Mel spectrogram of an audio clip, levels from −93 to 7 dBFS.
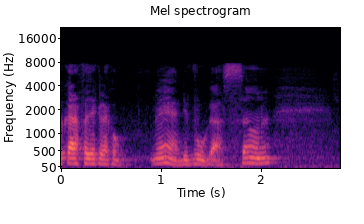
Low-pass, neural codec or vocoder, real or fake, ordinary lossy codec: none; none; real; none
